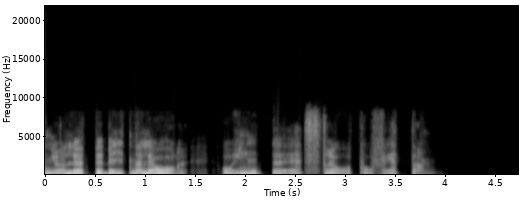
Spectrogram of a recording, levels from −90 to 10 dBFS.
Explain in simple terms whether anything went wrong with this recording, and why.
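Repeated packet loss (robotic sound) runs from about 0.87 to 3.2 seconds. Over that stretch, small chunks of the audio arrived late or never arrived, leaving many brief holes, the longest about 58 ms. The receiver patched each hole by stretching the sound just before it, so the audio turns choppy and machine-like. Roughly 440 ms of real audio is missing there, and the call path's 8 kHz limit also trims the highest frequencies.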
